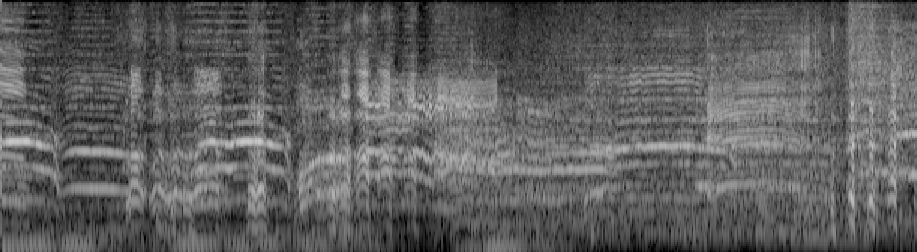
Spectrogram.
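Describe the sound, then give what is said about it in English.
Goats bleat over and over, loud, each call a wavering, quavering cry. The bleats come in quick succession over a steady low rumble in the background. “Oh, I love goats. I love goats. There's the one.”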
